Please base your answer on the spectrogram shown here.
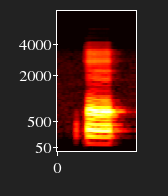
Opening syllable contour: low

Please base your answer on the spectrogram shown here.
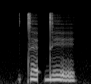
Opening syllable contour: high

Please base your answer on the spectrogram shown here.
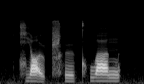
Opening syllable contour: low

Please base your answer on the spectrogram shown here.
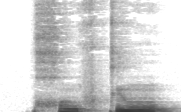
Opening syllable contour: low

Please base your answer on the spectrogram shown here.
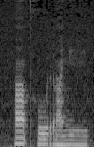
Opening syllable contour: high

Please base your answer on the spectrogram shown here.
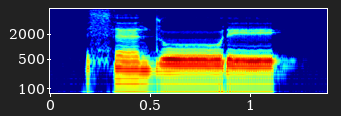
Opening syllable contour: high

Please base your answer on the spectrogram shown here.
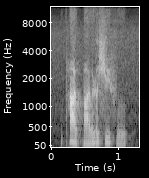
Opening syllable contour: falling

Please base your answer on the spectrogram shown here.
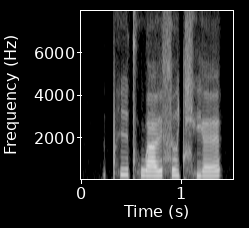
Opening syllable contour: high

